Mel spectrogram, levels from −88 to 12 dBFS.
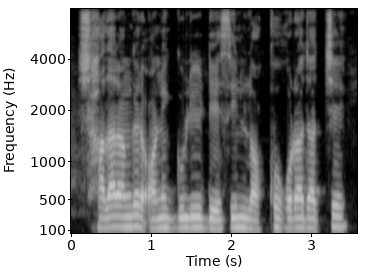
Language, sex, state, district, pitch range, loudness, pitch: Bengali, male, West Bengal, Alipurduar, 125-135 Hz, -15 LUFS, 130 Hz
